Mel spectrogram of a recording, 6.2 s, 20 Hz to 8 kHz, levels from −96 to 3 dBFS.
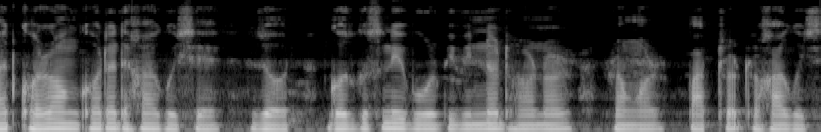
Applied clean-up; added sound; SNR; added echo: none; none; none; none.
